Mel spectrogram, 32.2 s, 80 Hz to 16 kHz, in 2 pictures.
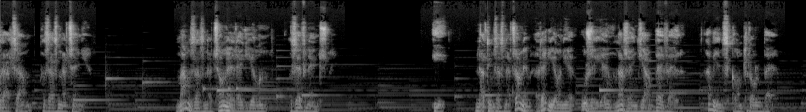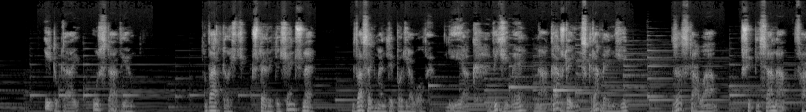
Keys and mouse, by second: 4.4 middle click, 9.3 ctrl+b, 14.0-18.5 drag, 22.9 middle click, 25.3-28.3 middle drag, 29.0 KP_3.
